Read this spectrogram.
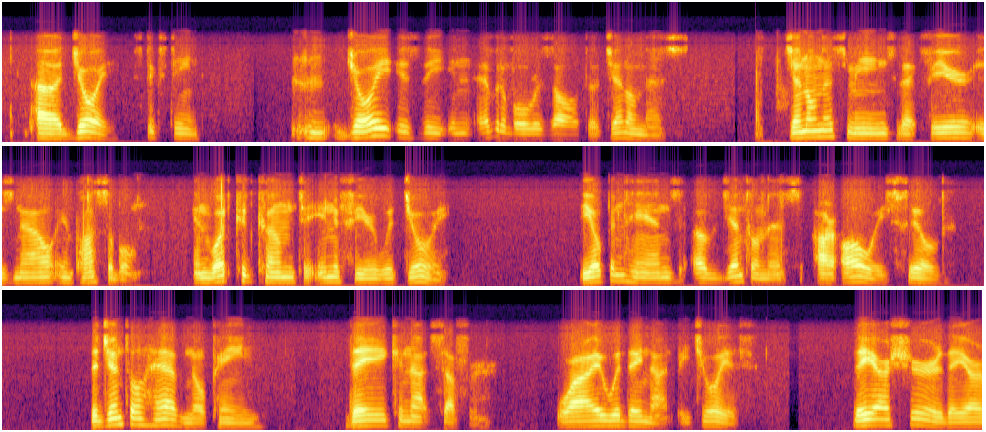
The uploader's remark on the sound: ACIM Daily Conference Call.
